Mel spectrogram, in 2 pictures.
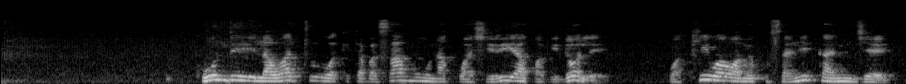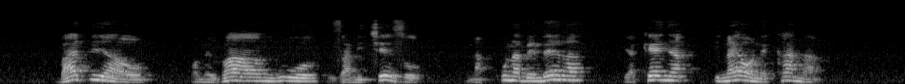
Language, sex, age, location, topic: Swahili, male, 25-35, Kisumu, government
